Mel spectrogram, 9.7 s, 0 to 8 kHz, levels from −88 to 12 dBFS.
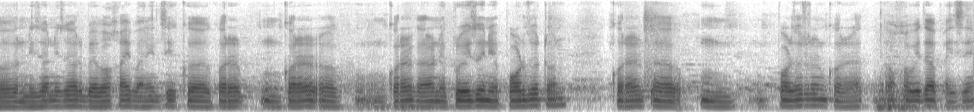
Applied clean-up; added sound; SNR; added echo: none; none; none; none.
